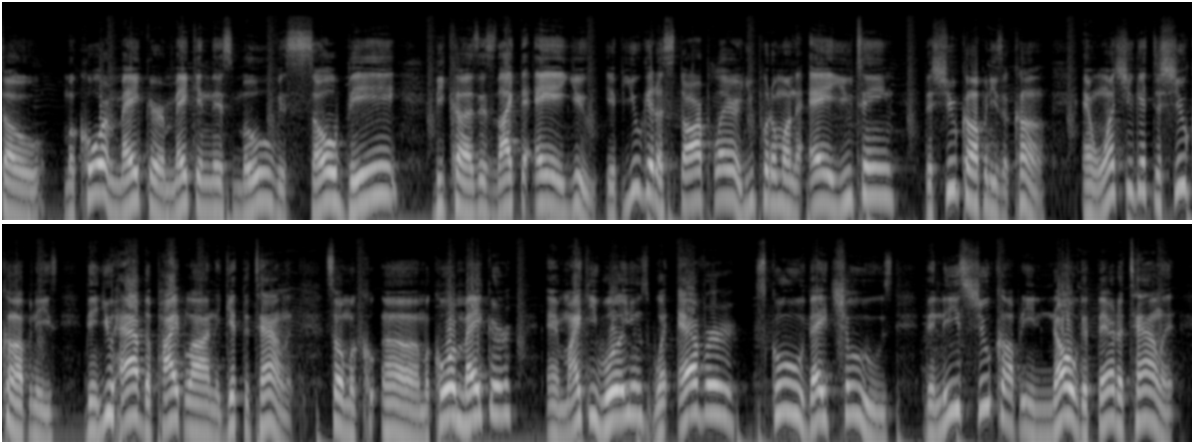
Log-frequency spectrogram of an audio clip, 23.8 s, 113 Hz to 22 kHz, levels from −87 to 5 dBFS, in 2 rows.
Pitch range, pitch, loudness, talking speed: 135-200 Hz, 170 Hz, -28 LUFS, 175 wpm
